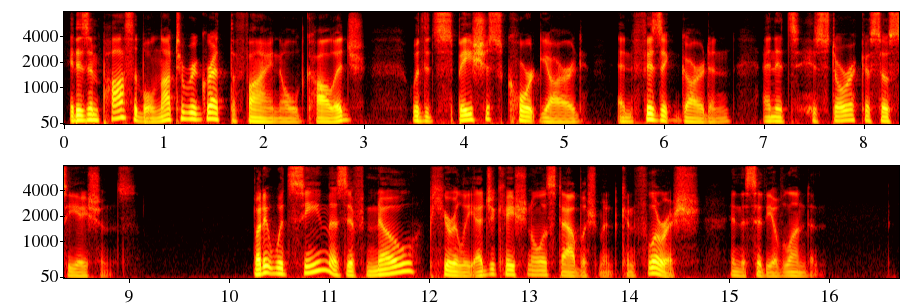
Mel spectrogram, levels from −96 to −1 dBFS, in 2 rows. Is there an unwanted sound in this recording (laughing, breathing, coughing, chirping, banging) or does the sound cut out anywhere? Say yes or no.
no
